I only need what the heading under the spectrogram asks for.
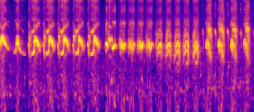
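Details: Pintassilgo (Hooded Siskin) song used to teach young birds to sing: a rapid, continuous high twitter of short trilled notes, about nine pulses a second, with slight shifts in pitch and no other sounds.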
